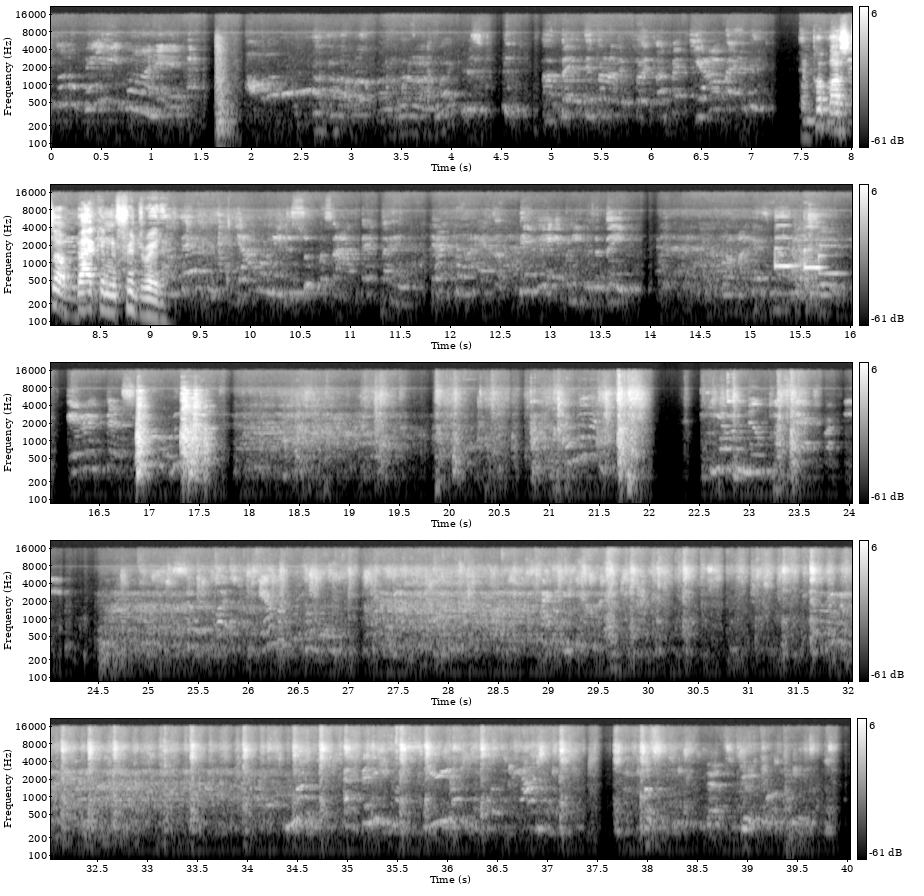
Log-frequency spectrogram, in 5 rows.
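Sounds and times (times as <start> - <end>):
dishes clattering: 16.9 - 17.8.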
